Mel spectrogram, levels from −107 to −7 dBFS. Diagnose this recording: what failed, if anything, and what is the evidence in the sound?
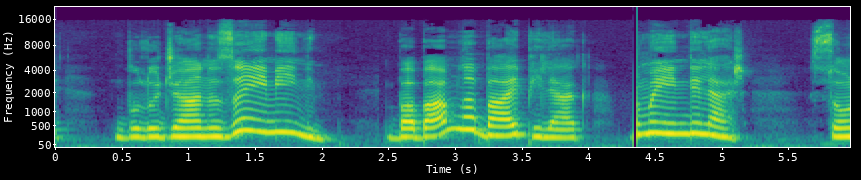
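A CD skip at the playback stage. The speech drops out at 4.32 s in a tick-like mute of roughly 30 ms, then resumes at 4.35 s from a different point. A knock or disc flaw made the laser jump to another turn of the spiral, so the player briefly muted before continuing.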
